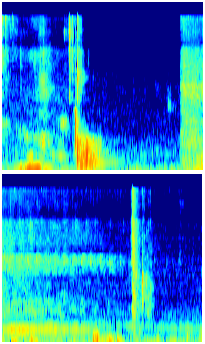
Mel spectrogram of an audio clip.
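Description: Car tyre rolling slowly over objects on concrete: a sharp crack about a second in, a steady hiss, then a sharp pop just after four seconds as a water-filled balloon in mesh netting bursts under the tyre, with water splashing out.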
